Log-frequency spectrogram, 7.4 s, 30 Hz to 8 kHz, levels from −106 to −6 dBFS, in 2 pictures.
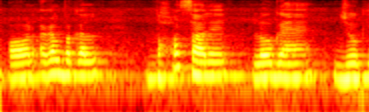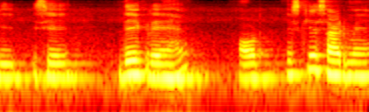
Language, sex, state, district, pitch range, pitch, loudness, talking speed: Hindi, male, Uttar Pradesh, Muzaffarnagar, 170-185 Hz, 175 Hz, -24 LUFS, 140 wpm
